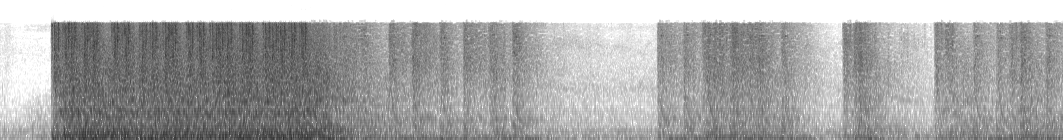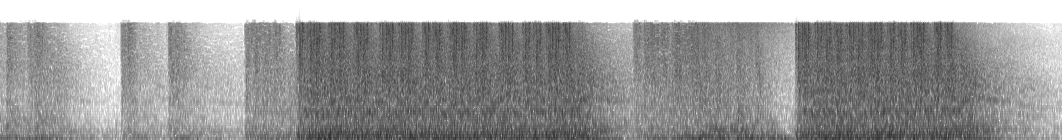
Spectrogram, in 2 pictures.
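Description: Sustained automatic gunfire from a sci-fi rifle in Mass Effect Legendary Edition, loud, close bursts of several seconds each separated by short pauses as the weapon fires and stops repeatedly.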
